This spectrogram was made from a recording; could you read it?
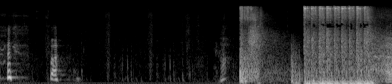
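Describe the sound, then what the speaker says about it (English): Gunfire in the video game SCUM, a dense burst of rapid shots near the end after quieter footsteps and a few sharp cracks, with a voice speaking briefly over it. "Eva shot me"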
